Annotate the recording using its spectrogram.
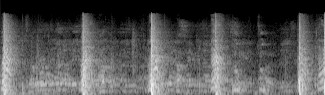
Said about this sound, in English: Diaz throws a flurry of warm-up punches into a coach's padded mitts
